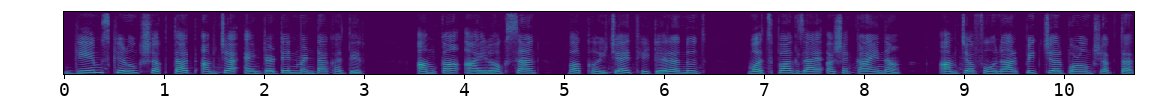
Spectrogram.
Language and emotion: Goan Konkani, neutral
